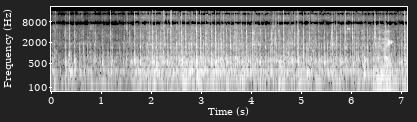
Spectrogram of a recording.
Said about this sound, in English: I always start with a straight stitch just so I can get everything in the center stitched together.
